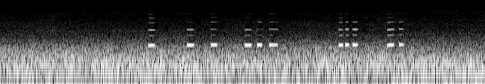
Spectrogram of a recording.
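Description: Metal detector giving short, clean mid-pitched beeps in little groups of two and three as its coil sweeps back and forth over a shallow buried target. Under it is a steady rush of wind on the microphone and surf.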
